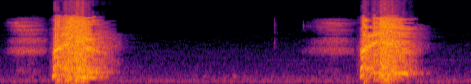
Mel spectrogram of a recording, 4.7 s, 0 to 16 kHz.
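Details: Two sneezes about three seconds apart, each a voiced indrawn breath then loud explosive burst, from a 24-year-old woman with summer allergies; recorded on an old phone with distorted sound.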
